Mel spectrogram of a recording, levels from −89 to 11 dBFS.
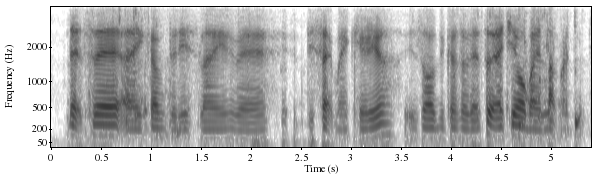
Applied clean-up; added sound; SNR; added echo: neural mask model RNNoise.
